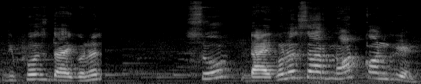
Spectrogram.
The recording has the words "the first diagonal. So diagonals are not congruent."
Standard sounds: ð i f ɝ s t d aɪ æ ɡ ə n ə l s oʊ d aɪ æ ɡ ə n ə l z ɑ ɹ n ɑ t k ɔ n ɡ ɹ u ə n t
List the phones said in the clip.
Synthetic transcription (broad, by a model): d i p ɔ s d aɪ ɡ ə n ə l s oʊ d aɪ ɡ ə n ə l s ɑ ɹ n ɑ t k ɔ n ɡ ɹ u n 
